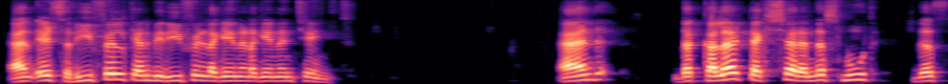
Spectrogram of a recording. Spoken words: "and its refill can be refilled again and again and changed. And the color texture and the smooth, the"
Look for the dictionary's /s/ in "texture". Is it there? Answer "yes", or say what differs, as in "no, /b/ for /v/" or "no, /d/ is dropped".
yes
